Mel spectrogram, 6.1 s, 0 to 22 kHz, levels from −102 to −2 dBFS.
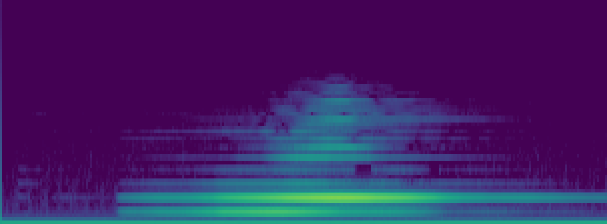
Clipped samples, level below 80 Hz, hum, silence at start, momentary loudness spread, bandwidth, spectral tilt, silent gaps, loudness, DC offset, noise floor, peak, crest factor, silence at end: under 0.1%; -78 dBFS; none; 1.45 s; 23 LU; 3.7 kHz; -8 dB/octave; none; -30 LUFS; 0.7%; -78 dBFS; -20 dBFS; 12 dB; 1.2 s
